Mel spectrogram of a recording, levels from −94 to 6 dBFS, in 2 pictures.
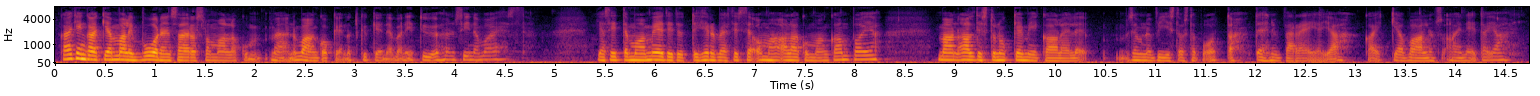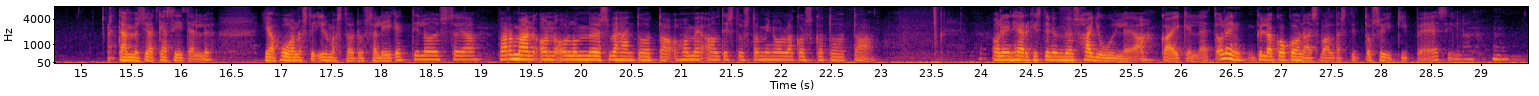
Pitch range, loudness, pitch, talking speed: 155-195 Hz, -22 LUFS, 180 Hz, 145 wpm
